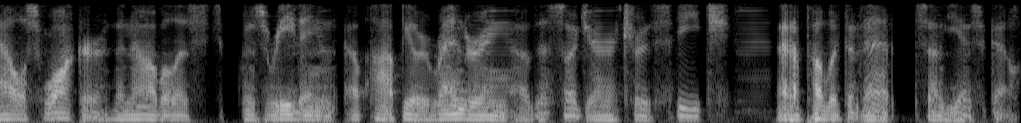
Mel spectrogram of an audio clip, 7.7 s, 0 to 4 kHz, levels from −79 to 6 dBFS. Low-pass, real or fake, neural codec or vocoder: 3.6 kHz; fake; codec, 24 kHz, 0.9 kbps, WavTokenizer, medium music audio release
